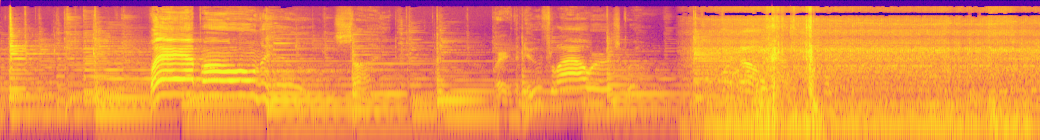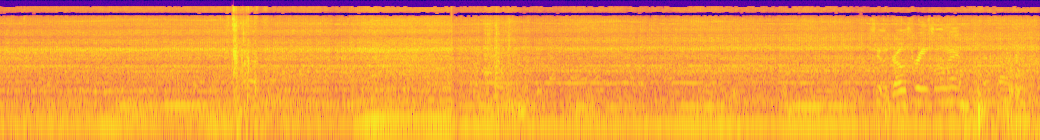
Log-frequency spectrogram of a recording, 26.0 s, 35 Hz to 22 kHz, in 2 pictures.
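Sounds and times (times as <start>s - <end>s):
heavy machinery engine idling: 8.5s - 26.0s.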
